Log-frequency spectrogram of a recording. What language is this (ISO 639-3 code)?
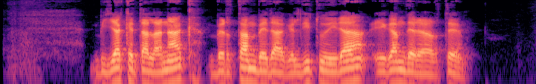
eus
